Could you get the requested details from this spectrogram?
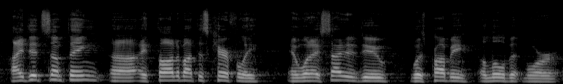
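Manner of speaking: ordinary talk, nothing marked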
